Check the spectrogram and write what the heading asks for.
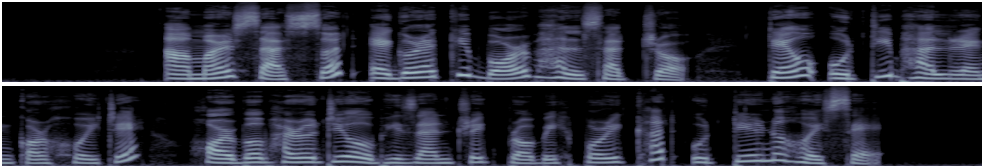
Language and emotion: Assamese, happy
